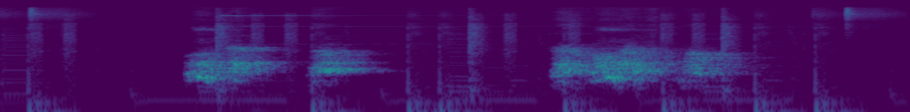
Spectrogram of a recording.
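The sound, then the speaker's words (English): Dogs bark repeatedly in quick bursts, several sharp, fairly loud woofs, overlapping in an uneven rhythm with no talking. “The dogs agree on that.”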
